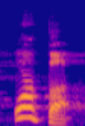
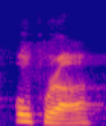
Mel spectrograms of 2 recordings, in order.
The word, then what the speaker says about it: Orpah: on her birth certificate is in fact Orpah. But what happened was that as she was growing up, people kept misreading, misspelling, and mis- mispronouncing it as Oprah until eventually it stuck and Oprah she became.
